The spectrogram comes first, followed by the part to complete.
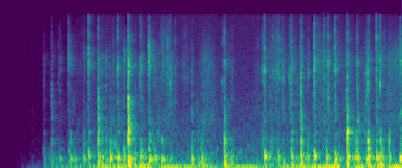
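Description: Typing on a computer keyboard: quick, irregular key clicks that begin about half a second in.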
